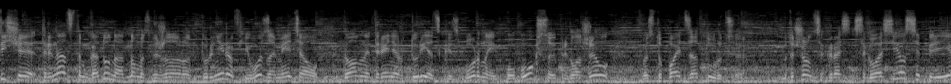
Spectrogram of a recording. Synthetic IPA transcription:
t̪ɨsʲɪt͡ɕːɕɪt̪ɾʲɪnat̪st̪əmɡɐd̪unəɐd̪no̞mɨzmʲɪʐd̪ʊnɐɾod̪ɨxt̪ʊrnʲiɾəfjɪvo̞zɐmʲetʲɪlˠ | ɡlˠavnɨjt̪ɾʲenʲɪrt̪ʊɾʲe̞t̪skəjzbo̞rnəjpobo̞ksʊipɾʲɪd̪lˠɐʐɨlˠ | vɨst̪ʊpatʲzɐt̪urt̪sɨjʊ̰ | mɨt̪ɾʲɪʂonsəɡlˠɐsʲilˠsʲəpʲɪɾʲɪje

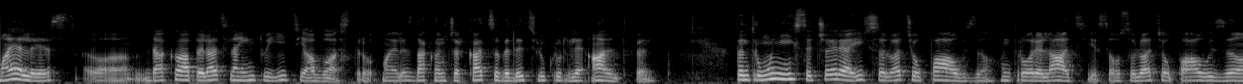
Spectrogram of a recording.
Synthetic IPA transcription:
majale̞sə̰d̪akəape̞lat̪sʲlaint̪uit̪siavoast̪ɾə̰majale̞s̬d̪akəɨnt͡ʃe̞rkat̪sʲsəve̞d̪e̞t̪sʲlukɾuɾile̞ʔalt̪fe̞̰l | pe̞nt̪ɾuuniset͡ʃe̞ɾeait͡ʃʲsəluat̪sʲo̞pauzəɨnt̪ɾeo̞ɾe̞lat̪sije̞̰sa̰wsəluat̪sʲo̞pauzə

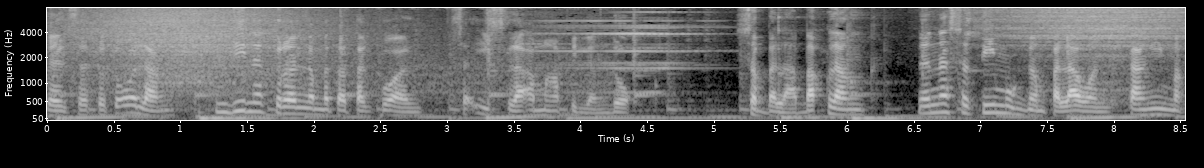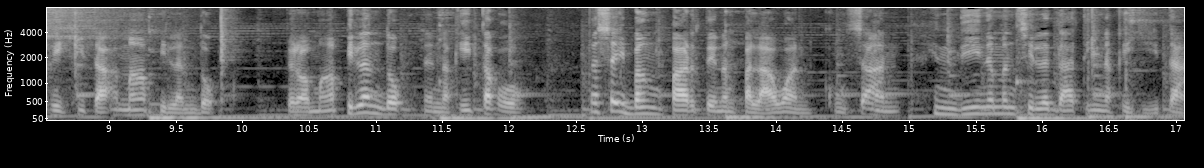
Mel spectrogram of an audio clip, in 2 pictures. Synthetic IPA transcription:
d̪aːhilsɐt̪ot̪oʔo̞lɐŋhɪnd̪inɐt̪ʊɾalnɐmɐt̪aːt̪ɐɡ̚pʊʔan | sɐʔislɐʔɐŋmɐŋapɪlɐnd̪o̞k̚ | sɐbɐlaːbɐk̚lɐŋnɐnaːsɐt̪iːmoɡ̚nɐŋpɐlaːwɐnt̪aːŋɪŋmɐkɪkiːt̪ɐʔɐŋmɐŋapɪlɐnd̪o̞k̚pɛːɾo̞ʔɐŋmɐŋapɪlɐnd̪o̞k̚nɐnɐkiːt̪ɐko̞nɐsɐʔɪbaŋpaɾt̪ɛnɐŋpɐla̰ːwɐnkʊŋsɐʔan | hɪnd̪inɐmansɪlad̪aːt̪ɪŋnɐkɪkiːt̪ɐ

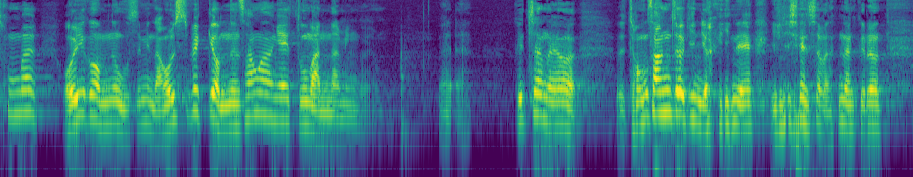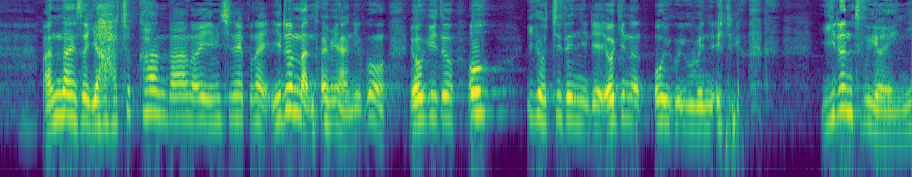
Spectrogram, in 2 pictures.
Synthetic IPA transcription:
t͡ɕʌŋmaɭʌiɡaʌmnɯnusʰɯminaoɭs͈ubek̚k͈eʌmnɯnsʰaŋɦwaŋe̞tumanːaminɡʌ̰jo̰ | jḛ | kɯt͡ɕʰanajo | et͡ɕʌŋsʰaŋd͡ʑʌɡinjʌine̞imɕʰinesʰʌmanːankɯɾʌn | mʔanːaes̬ʰʌjat͡ɕʰokʰaɦandanʌiimɕʰinek͈onaʔiɾɯnmanːamiaɲiɡojʌɡidoʌ | iɡeʌt͡ɕ͈idwenːiɾiejʌɡinɯnʌiɡʌiɡʌwenʌiɾiɡa | iɾɯntujʌiɲi

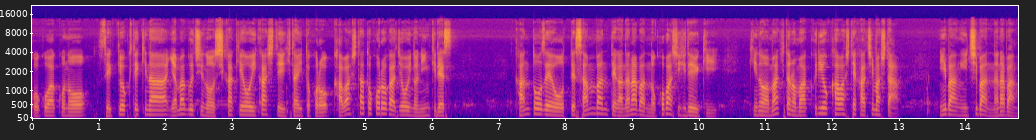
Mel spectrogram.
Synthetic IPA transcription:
ko̞ko̞βako̞no̞ | se̞kʲːo̞kɯ̟̥t̪e̞kʲinajamaɡɯ̟t͡ɕino̞ɕi̥kake̞o̞ikaɕi̥t̪e̞ikʲi̥t̪ait̪o̞ko̞ɾo̞kʰaβaɕi̥t̪at̪o̞ko̞ɾo̞ɡaʑo̞ːino̞ɲ̟ĩŋkʲid̪e̞sɨ̥ | kʰãnt̪o̞ːze̞ːo̞ːt̪ːe̞sãmbãnt̪e̞ɡananabãnːo̞ko̞baɕiçid̪e̞jɯ̟kʲi | kʲino̞ːβamakʲi̥t̪ano̞makɯ̟ɾʲio̞kaβaɕi̥t̪e̞kat͡ɕimaɕi̥t̪a̰ | ɲ̟ibãɰ̃it͡ɕibãnːanabã̰ŋ

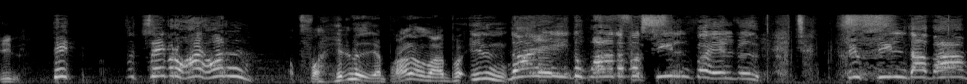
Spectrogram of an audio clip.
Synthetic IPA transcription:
il | d̥e̝ | seʋæɾuɦɑ̈iɦɒnn̩ | fɒ̽helʋəð̞ˠjɑ̈ɪb̥ʁanɐmɑ̈pʰɒ̽ʔiln̩naɪd̥ub̥ʁanɐd̥ɑpɒt͡sʰiln̩pɒhelʋəðˠ | d̥et͡sʰiln̩d̥ɑ̈ʋɑm

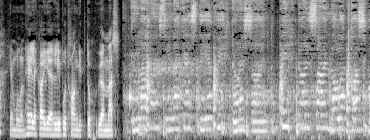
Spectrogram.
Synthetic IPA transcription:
jɑmulːonɦejlːekːɑikilːeliput̪hɑŋkit̪ːuyæmːæskylːæhænsiːnækest̪iːet̪ʋihd̪oinsɑinʋihd̥oinsɑinːolekkɑsʋɑ

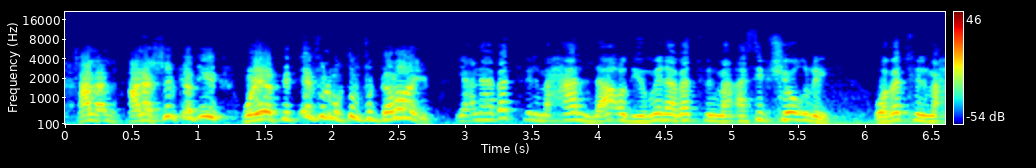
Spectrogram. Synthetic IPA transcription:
ʕalæʕalæʃːeɾkæd̪iːwehejːæb̚t̪et̪ʔefilmæk̚t̪uːbfilɡɑɾˤɑːjeb | jaʕnihæbæːt̪filmaħalːʔæʕod̪jomiːnʔæbæːt̪filmaħʔæsiːbʃoɣliweʔæbæːt̪filmaħ

